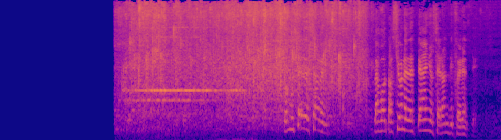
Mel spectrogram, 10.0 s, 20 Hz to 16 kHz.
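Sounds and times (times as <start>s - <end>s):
high electronic tone: 2.4s - 5.0s.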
